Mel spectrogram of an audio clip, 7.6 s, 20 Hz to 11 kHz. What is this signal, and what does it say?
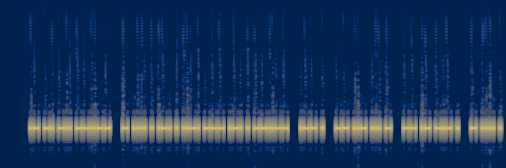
Morse code, heard as a keyed tone, about 46 wpm, 690 Hz. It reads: AND, THEREFORE, WE MUST MAKE THE
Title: Sentences from Top 1000 Words - Review Part 5 - 45wpm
